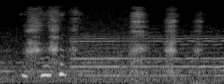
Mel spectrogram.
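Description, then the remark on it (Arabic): Soft sobbing by two people: a few short whimpering cries followed by breathy, catching gasps spread unevenly over a couple of seconds, with no clear words spoken. “كفى بكاء، وإلا سأبكي معكما.”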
